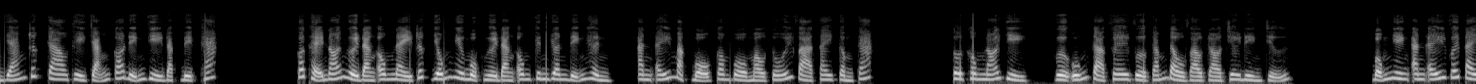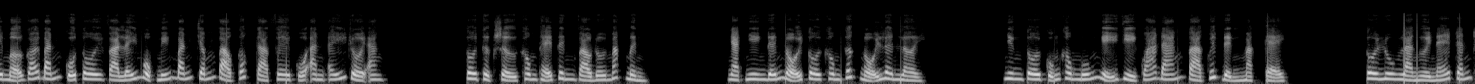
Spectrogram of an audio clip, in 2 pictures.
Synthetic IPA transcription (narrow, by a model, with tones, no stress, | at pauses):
zaː˨˦ŋzə˦˥t̚kaː˧wt̪ʰi˨˩t͡ɕa˧˩ŋkɔ˨˦ɗi˧˩əmzi˨˩ɗa˨˩k̚ɓi˨˩ət̚xaː˦˥k̚ | kɔ˨˦t̪ʰe˧˩nɔ˨˦jŋɨ˨˩əjɗaː˨˩nʔə˧wŋ͡mna˨˩jzə˦˥t̚zə˨˦wŋ͡mɲɨ˧mo˨˩t̚ŋɨ˨˩əjɗaː˨˩nʔə˧wŋ͡mkï˧ŋ̟zwa˧jŋ̟ɗḭ˧˩ənɦï˨˩ŋ̟ | ʔa˧jŋ̟ʔə˨˦jma˨˩t̚ɓo̰˧˨kɔ˧nɓo̰˧˨mə˨˩wt̪o˨˦jvaː˨˩t̪a˧jkə˨˩mkaː˦˥k̚ | t̪o˧jxə˧wŋ͡mnɔ˨˦jzi˨˩ | vɨ˨˩əʔu˨˦əŋkaː˨˩fe˧vɨ˨˩əka˨˦mɗə˨˩wvaː˨˩wt͡ɕɔ˨˩t͡ɕəː˧jɗi˨˩ənt͡ɕɨ̰˧˥ | ɓə̰˧˩wŋ͡mɲi˧ənʔa˧jŋ̟ʔə˨˦jvəː˨˦jt̪a˧jmə̰ː˧˩ɣɔ˨˦jɓa˨˦jŋ̟ku˧˩ət̪o˧jvaː˨˩lə˨˦jmo˨˩t̚mi˨˦ənɓa˨˦jŋ̟t͡ɕə˨˦mvaː˨˩wkə˦˥wk͡p̚kaː˨˩fe˧ku˧˩əʔa˧jŋ̟ʔə˨˦jzo˨˩jʔa˧n | t̪o˧jt̪ʰɨ˨˩k̚sɨ̰˧˨xə˧wŋ͡mt̪ʰe˧˩t̪i˧nvaː˨˩wɗo˧jma˦˥t̚mï˨˩ŋ̟ | ŋaː˨˩k̚ɲi˧ənɗe˨˦nːo̰˧˥˩jt̪o˧jxə˧wŋ͡mk̪ə˦˥t̚no̰˧˩jle˧nləː˨˩j | ɲɨ˧ŋt̪o˧jkʊ̰˧˥ŋ͡mxə˧wŋ͡mmu˨˦nŋḭ˧˥zi˨˩kwaː˨˦ɗaː˨˦ŋvaː˨˩kwi˦˥ət̚ɗḭ˧˨ŋ̟ma˨˩t̚kḛ˧˨ | t̪o˧jlu˧ənlaː˨˩ŋɨ˨˩əjnɛ˨˦t͡ɕa˨˦jŋ̟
